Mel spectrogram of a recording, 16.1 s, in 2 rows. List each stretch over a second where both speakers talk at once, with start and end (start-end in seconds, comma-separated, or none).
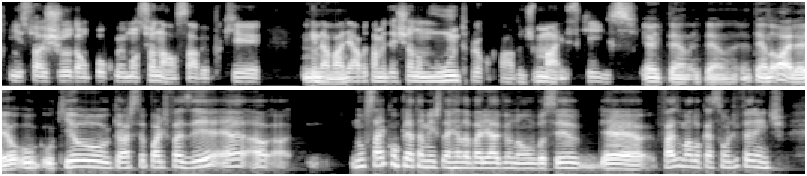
none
